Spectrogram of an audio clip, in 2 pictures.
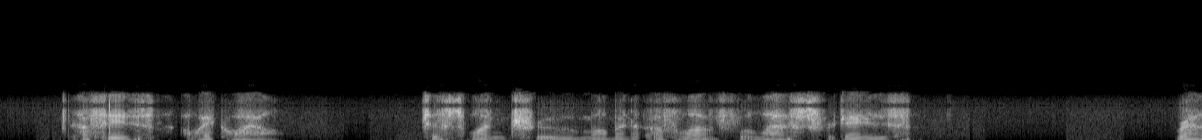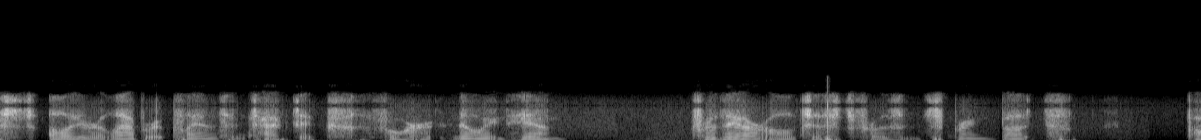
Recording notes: ACIM Daily Conference Call.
